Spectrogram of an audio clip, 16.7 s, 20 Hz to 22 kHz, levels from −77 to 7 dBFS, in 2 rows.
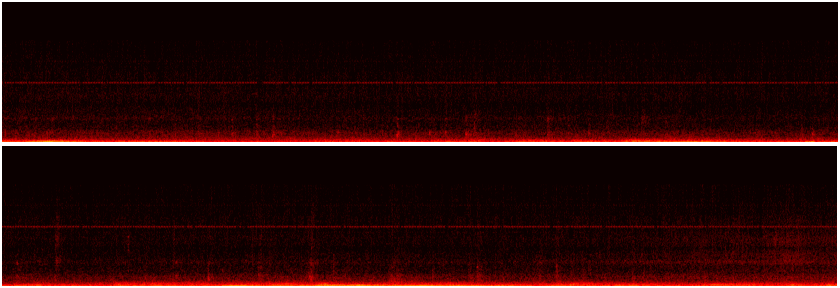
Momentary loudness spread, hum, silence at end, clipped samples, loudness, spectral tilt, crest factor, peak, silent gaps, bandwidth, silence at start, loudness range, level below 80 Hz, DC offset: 13 LU; none; 0 s; under 0.1%; -40 LUFS; -6.5 dB/octave; 16 dB; -10 dBFS; none; 10 kHz; 0 s; 10 LU; -32 dBFS; 0.2%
